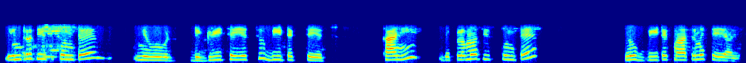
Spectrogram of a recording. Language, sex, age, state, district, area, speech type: Telugu, female, 60+, Andhra Pradesh, Krishna, urban, conversation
